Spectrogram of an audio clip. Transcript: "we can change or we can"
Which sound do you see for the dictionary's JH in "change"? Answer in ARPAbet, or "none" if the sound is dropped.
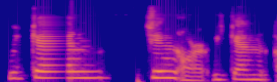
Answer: none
